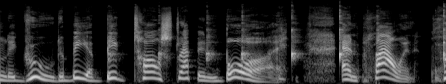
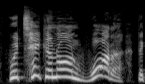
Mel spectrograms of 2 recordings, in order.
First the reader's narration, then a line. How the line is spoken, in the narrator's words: the captain cried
